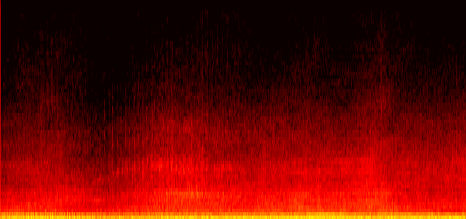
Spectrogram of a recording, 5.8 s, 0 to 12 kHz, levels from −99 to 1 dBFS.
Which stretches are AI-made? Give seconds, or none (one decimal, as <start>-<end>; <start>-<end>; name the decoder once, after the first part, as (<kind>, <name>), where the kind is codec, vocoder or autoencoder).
0.0-0.8 (codec, SNAC); 2.9-5.8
